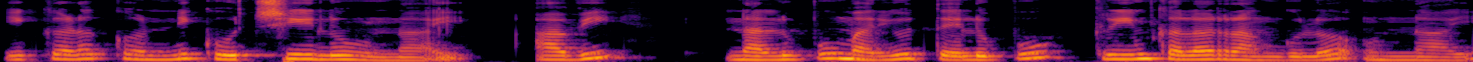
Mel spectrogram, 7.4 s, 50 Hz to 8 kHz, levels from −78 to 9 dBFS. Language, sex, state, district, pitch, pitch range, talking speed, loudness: Telugu, female, Telangana, Hyderabad, 195 Hz, 180-225 Hz, 100 wpm, -15 LUFS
